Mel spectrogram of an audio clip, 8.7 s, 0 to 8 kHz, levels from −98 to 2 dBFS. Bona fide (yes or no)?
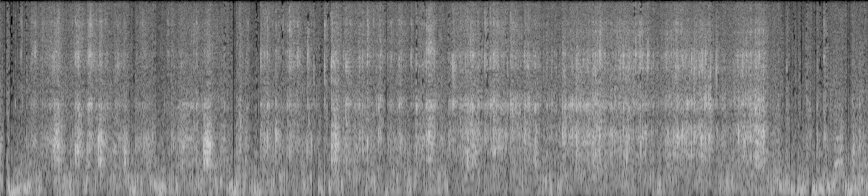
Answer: yes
